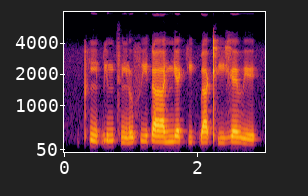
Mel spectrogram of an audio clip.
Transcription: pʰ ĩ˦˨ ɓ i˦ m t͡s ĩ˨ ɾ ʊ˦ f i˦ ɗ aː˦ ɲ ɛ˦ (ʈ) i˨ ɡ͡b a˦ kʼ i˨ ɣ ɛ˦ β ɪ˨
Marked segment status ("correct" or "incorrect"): incorrect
